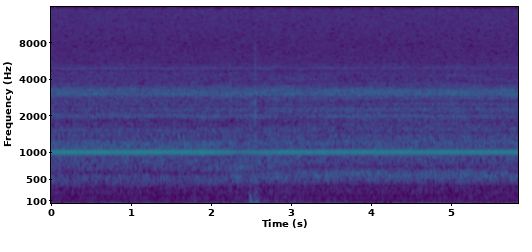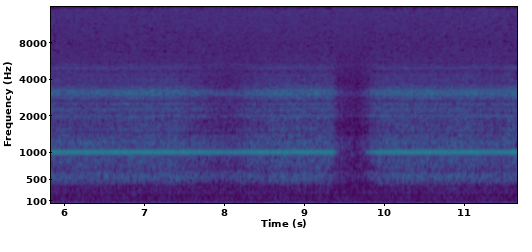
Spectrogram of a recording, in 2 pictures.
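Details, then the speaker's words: 1981 Grandstand Gemini CB27/81 UK FM CB radio on 12 V bench supply, clarifier set for best receive: steady hiss with a constant whistle and thin, muffled receive audio; poor reception, cause not yet traced, alignment starting at L14. "So, the fact that it's receiving badly must be for other reasons."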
